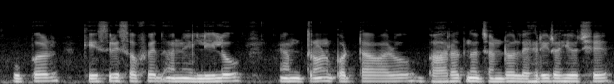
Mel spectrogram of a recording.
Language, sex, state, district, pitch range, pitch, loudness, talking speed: Gujarati, male, Gujarat, Valsad, 140-150 Hz, 145 Hz, -13 LUFS, 125 wpm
